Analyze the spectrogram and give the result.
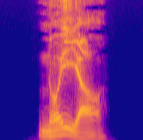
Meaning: New Year
- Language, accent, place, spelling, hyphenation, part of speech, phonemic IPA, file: German, Germany, Berlin, Neujahr, Neu‧jahr, noun, /ˈnɔʏ̯ˌjaːɐ̯/, De-Neujahr.ogg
